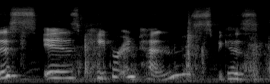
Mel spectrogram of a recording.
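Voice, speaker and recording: A loud woman's voice with lively intonation, with audible room echo and noticeable background noise. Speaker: spiritual counselor teaching a class. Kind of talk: class lecture to small group. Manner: casual, many fillers.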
